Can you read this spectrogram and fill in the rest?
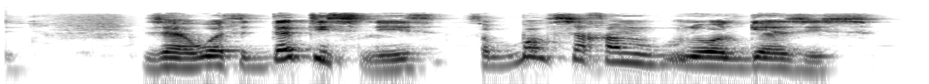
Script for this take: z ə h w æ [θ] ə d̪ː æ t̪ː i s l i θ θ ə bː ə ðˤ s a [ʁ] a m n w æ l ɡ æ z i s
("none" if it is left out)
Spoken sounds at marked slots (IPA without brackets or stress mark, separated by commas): θ, χ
